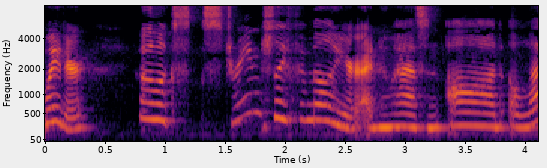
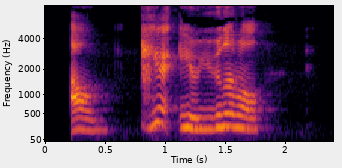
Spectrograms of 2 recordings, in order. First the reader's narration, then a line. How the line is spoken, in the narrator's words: he growls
